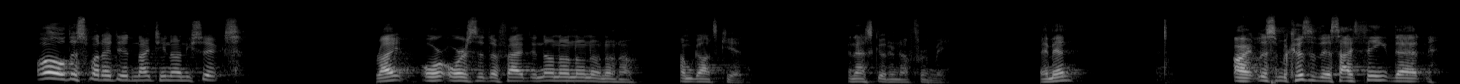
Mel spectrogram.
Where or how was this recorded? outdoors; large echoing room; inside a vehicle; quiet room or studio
large echoing room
